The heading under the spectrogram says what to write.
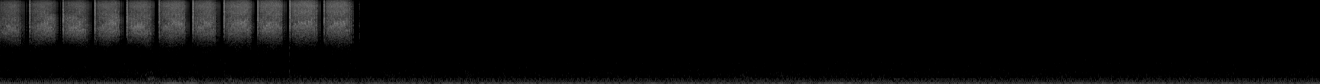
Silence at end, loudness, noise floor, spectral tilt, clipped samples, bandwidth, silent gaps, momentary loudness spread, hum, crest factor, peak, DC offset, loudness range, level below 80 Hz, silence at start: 4.75 s; -26 LUFS; -58 dBFS; 1.5 dB/octave; under 0.1%; over 20 kHz; none; 3 LU; 50 Hz at -60 dBFS; 24 dB; -12 dBFS; under 0.1%; 8 LU; -60 dBFS; 0 s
